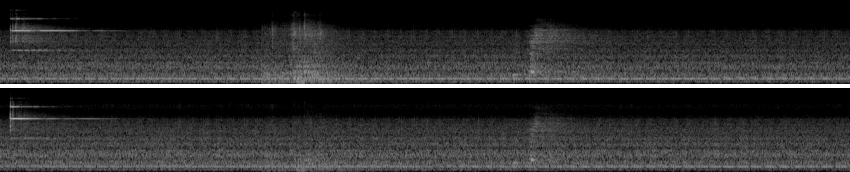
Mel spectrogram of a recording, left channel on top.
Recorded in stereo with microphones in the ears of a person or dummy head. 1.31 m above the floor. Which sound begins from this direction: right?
A bicycle bell, at 0.1 s.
